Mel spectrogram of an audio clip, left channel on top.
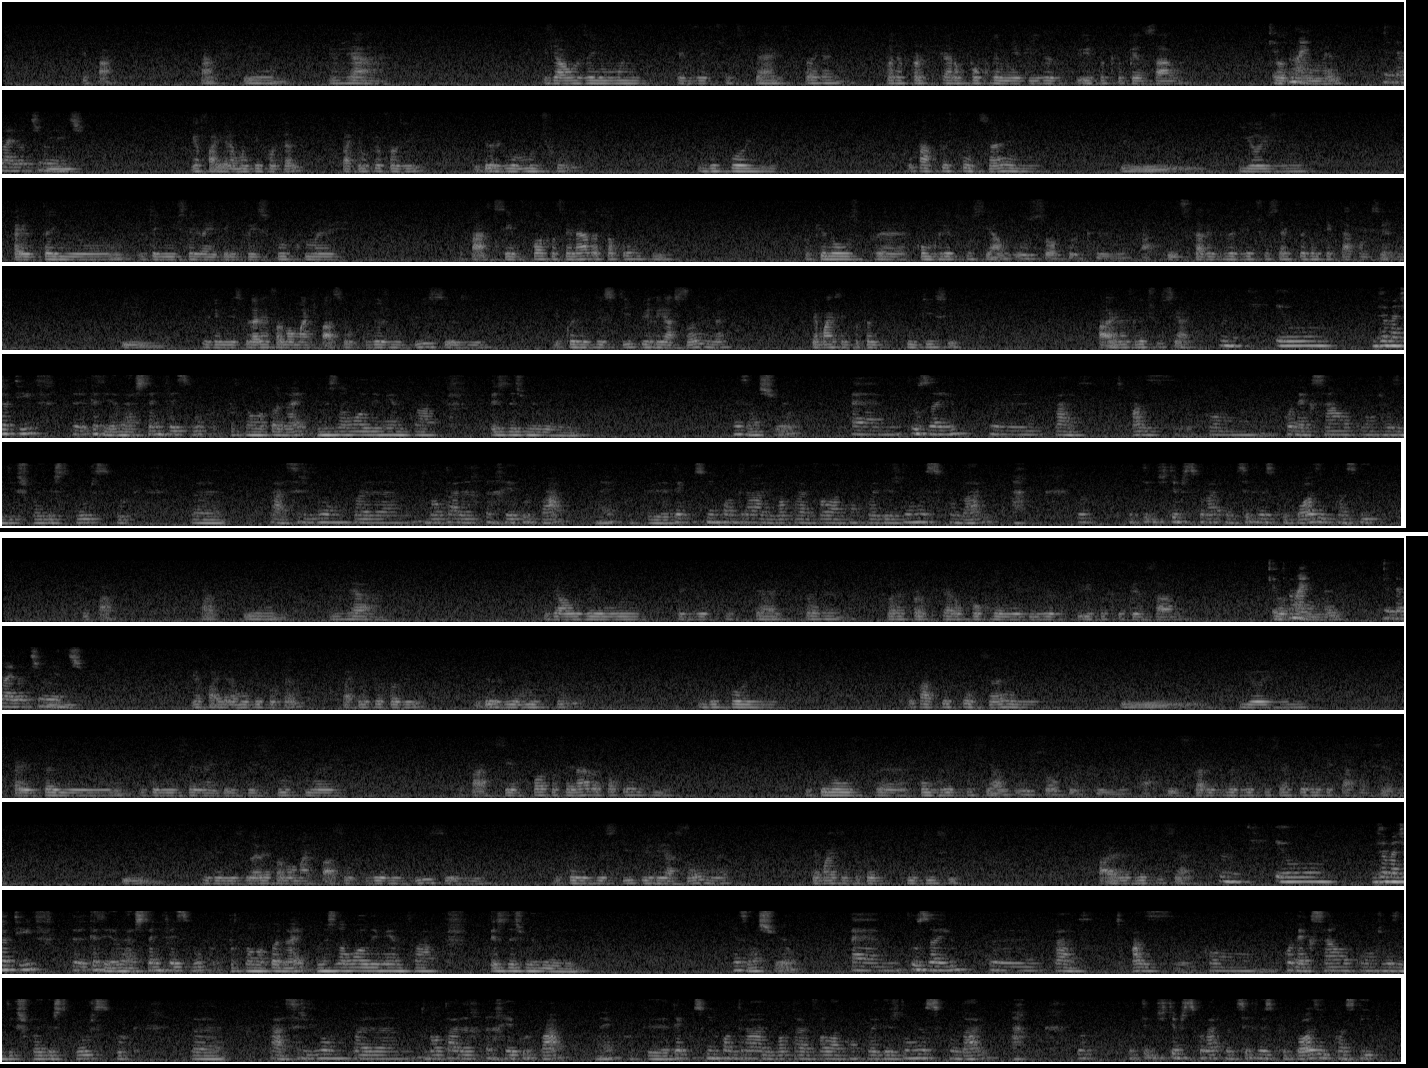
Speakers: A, on the left (about 40°); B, on the right (about 60°).
A: Epá, sabes que eu já, já usei muito as redes sociais para, para partilhar um pouco da minha vida do que, e do que eu pensava
B: Eu
A: noutros
B: também,
A: momentos.
B: eu também, noutros momentos.
A: E, e epá, era muito importante para aquilo que eu fazia e trazia muitos frutos. E depois, epá, depois cansei-me e, e hoje epá, eu tenho, eu tenho Instagram, tenho Facebook, mas epá, sem foto, sem nada, só por um motivo. porque eu não uso para, como rede social, uso só porque pá, tenho que estar dentro das redes sociais para saber o que é que está a acontecer, né? E hoje em dia, se calhar, é a forma mais fácil, tu vês notícias e, e coisas desse tipo e reações, né? É mais importante que notícias, pá, é nas redes sociais.
B: Hum, Eu também já tive, eh, quer dizer, aliás, tenho Facebook, porque não o apaguei, mas não o alimento há, pff, desde 2015, acho eu. Ahm, usei-o, eh, pá, quase como conexão com os meus antigos colegas de curso, porque eh, pá, serviu-me para voltar a, a reagrupar, não é? Porque até consegui encontrar e voltar a falar com colegas do meu secundário, eu, dos tempos de secundário, portanto, serviu esse propósito, consegui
